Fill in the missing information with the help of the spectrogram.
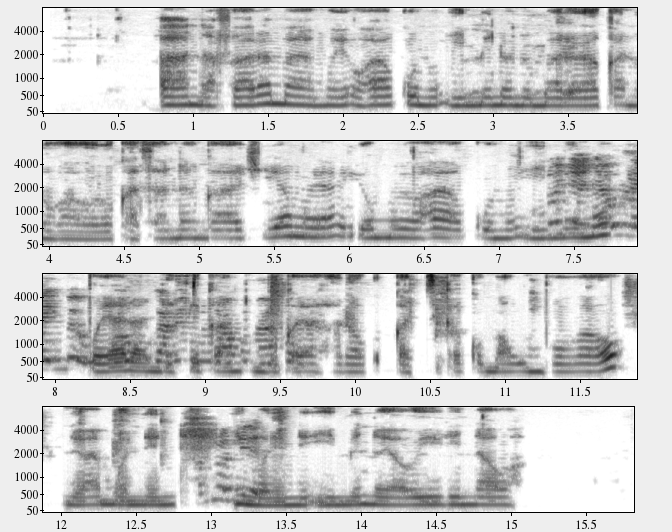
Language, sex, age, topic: Oshiwambo, female, 18-24, agriculture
